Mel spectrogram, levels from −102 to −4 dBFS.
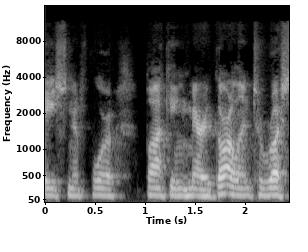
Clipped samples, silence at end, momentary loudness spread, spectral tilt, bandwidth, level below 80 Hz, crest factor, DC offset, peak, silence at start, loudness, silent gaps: under 0.1%; 0 s; 9 LU; -6 dB/octave; 11.5 kHz; -60 dBFS; 18 dB; under 0.1%; -10 dBFS; 0 s; -28 LUFS; none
